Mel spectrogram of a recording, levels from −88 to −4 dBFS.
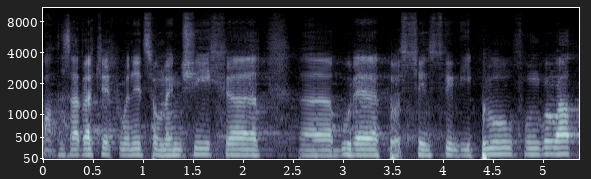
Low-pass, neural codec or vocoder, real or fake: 9.9 kHz; codec, 24 kHz, 0.9 kbps, WavTokenizer, medium music audio release; fake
